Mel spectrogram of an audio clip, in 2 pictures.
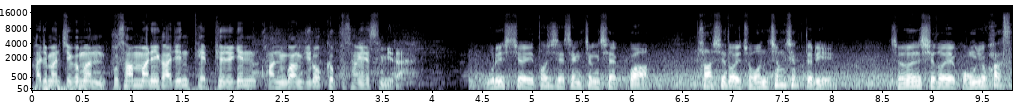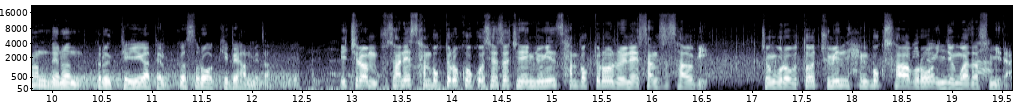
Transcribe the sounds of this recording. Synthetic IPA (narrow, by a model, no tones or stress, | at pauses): had͡ʑimant͡ɕiɡɯmɯnpusʰamːaɲikad͡ʑinte̞pʰjʌd͡ʑʌɡinkwanɡwaŋd͡ʑiɾokɯp͈usʰaŋɦe̞s͈ɯmɲida̰ | uɾiɕʰiʌitoɕʰit͡ɕesʰeŋt͡ɕʌŋt͡ɕʰe̞k̚k͈wataɕʰidoet͡ɕont͡ɕʰʌŋt͡ɕʰe̞k̚t͈ɯɾit͡ɕʌnɕʰidoe̞koŋjuɸwak̚s͈andwe̞nɯnkɯɾʌnkeɡiɡadwe̞ɭk͈ʌsʰɯɾokide̞ɦamɲida̰ | it͡ɕʰʌɾʌmpusʰane̞sʰambok̚t͈oɾok͈ok͈osʰe̞sʰʌt͡ɕinɦe̞ŋd͡ʑuŋinsʰambok̚t͈oɾoɾɯne̞ks͈aŋsʰɯ̥sʰaʌbḭ | t͡ɕʌŋbuɾobutʰʌt͡ɕuminhe̞ŋbok̚s͈aʌbɯɾoind͡ʑʌŋbadas͈ɯmɲida̰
